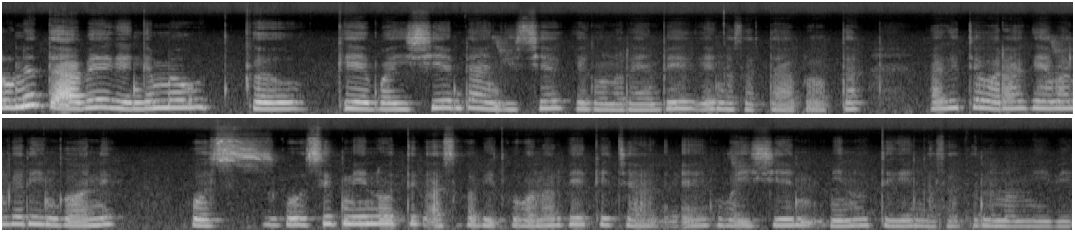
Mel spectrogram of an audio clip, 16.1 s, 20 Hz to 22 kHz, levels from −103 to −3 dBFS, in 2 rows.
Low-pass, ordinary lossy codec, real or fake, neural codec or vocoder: none; none; real; none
